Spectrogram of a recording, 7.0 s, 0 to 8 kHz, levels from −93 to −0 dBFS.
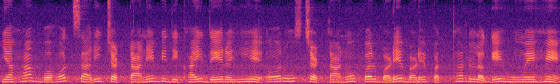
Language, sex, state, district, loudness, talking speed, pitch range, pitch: Hindi, female, Chhattisgarh, Bilaspur, -16 LUFS, 165 wpm, 215-250 Hz, 225 Hz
